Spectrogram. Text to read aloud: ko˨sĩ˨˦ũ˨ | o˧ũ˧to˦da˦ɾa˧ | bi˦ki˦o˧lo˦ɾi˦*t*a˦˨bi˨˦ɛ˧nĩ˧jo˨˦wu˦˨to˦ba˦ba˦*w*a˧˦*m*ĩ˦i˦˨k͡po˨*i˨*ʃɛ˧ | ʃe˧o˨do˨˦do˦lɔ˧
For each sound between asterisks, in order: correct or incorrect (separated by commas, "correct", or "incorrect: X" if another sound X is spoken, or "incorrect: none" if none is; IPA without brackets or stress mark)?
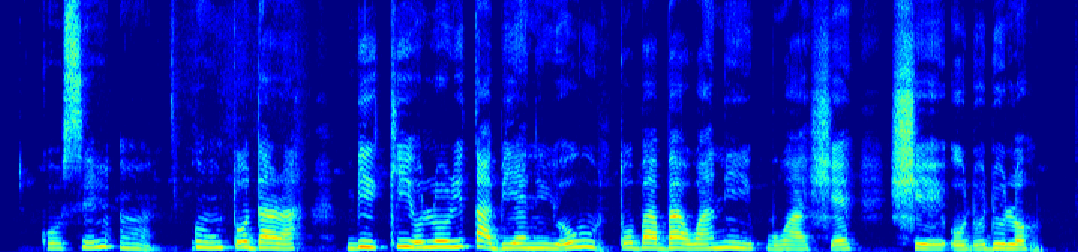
correct, correct, incorrect: n, incorrect: a˨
